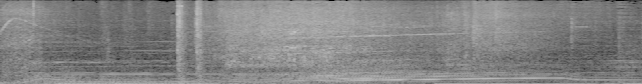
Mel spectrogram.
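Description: An old sedan's engine revving as the car accelerates, its pitch rising steadily for several seconds and dropping near the end, as at a gear change. Two sharp knocks come about two seconds in, before the engine rises.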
